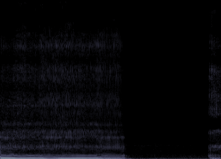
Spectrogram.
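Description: A single long, low, droning snore on the in-breath, then a quiet pause; a dog snoring in sleep.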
